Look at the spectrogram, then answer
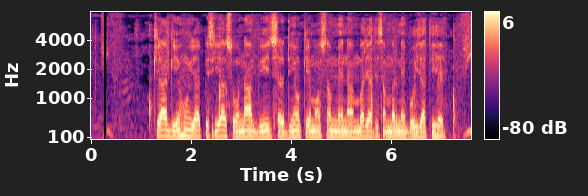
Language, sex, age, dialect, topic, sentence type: Hindi, male, 18-24, Awadhi Bundeli, agriculture, question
